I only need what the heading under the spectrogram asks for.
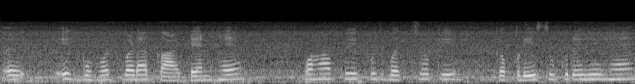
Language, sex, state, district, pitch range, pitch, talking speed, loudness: Hindi, female, Odisha, Sambalpur, 200-235 Hz, 225 Hz, 130 wpm, -16 LUFS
